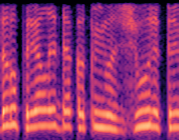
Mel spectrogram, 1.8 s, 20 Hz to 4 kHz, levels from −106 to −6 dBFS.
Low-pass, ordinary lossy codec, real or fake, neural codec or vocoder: 3.6 kHz; AAC, 24 kbps; fake; autoencoder, 44.1 kHz, a latent of 192 numbers a frame, MeloTTS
